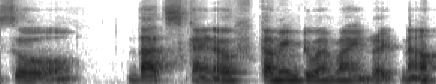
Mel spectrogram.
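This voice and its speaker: A woman's fairly slow, medium-pitched voice with vocal fry, on a very clean recording against a silent background. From India, grew up in eastern India. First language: Hindi and Telugu. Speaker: tech leader. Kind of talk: interview.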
